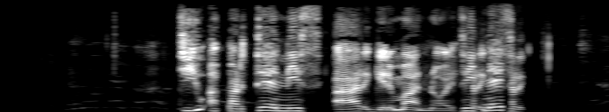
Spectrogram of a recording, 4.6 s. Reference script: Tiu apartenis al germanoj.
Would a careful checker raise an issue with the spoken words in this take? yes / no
yes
